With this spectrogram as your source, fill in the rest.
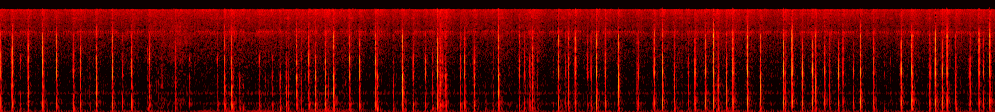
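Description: Short, purple-polished fingernails on both hands tap quickly across the surface of a scratched, solid, flat white plastic cutting board. The result is a steady, fast patter of quiet, dry, crisp clicks that die away almost instantly, with no ringing, over the full fifteen seconds.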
